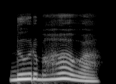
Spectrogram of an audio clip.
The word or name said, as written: ದುರ್ಭಾವ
